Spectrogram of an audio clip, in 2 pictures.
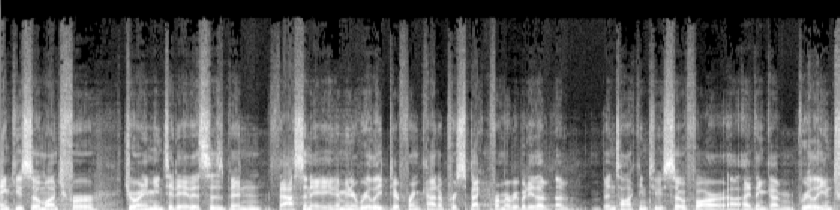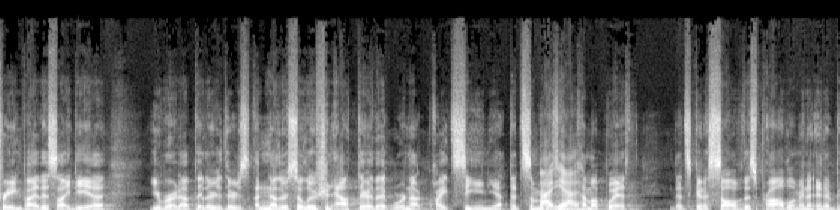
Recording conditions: busy venue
